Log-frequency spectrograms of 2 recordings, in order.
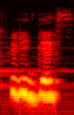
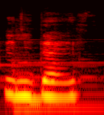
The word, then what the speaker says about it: felidaes: Je suis toujours hésitante, à prononcer les pseudos des gens parce que typiquement moi, mon pseudo fun fact, hein, ça se prononce Felides, pas Felidaes.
